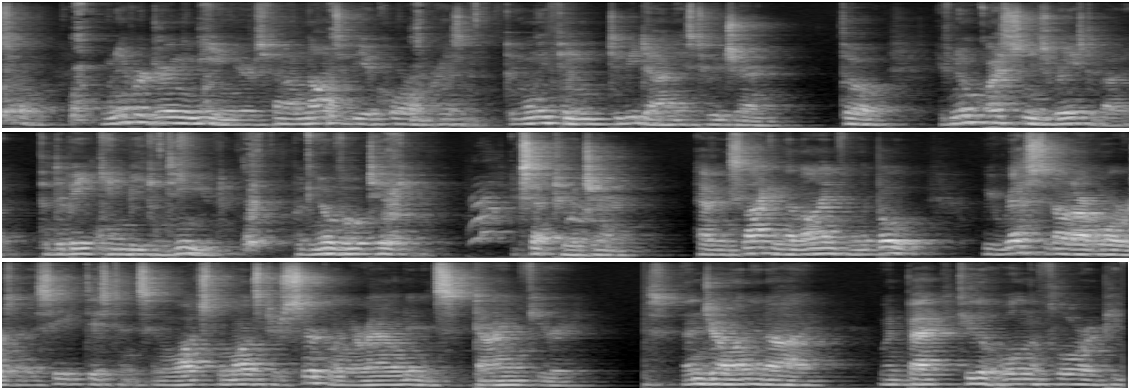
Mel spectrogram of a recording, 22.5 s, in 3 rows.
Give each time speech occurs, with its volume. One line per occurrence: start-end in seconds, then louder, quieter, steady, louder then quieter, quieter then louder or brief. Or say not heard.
0.0-22.4 steady.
